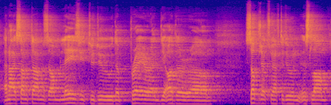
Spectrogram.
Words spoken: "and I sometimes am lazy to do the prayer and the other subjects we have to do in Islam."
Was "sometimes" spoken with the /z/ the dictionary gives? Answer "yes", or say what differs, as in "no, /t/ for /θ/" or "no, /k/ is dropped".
yes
